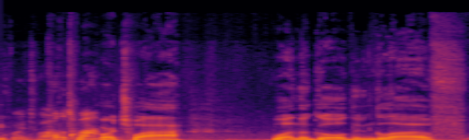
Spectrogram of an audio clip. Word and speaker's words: Courtois: Golden Glove, Courtois, I think.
